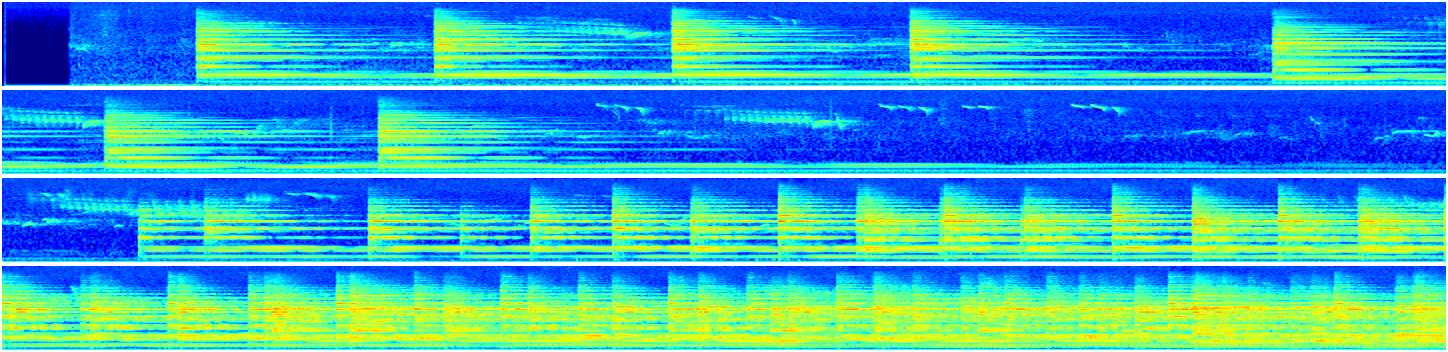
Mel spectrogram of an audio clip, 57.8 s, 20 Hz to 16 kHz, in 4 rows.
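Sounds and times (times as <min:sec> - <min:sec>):
church bells ringing: 0:00.9 - 0:57.7.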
